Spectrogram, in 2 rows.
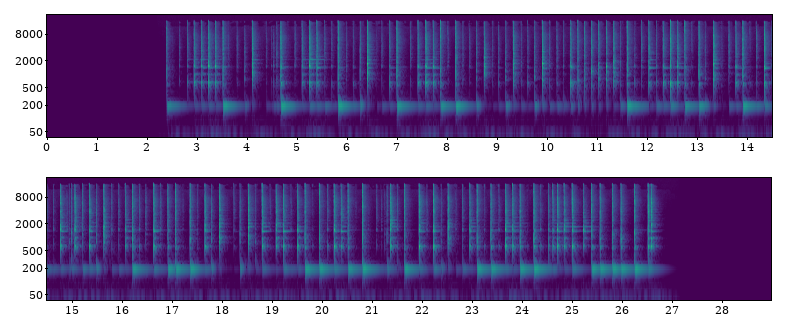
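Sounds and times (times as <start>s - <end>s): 
mini djembe: 2.4s - 27.0s.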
